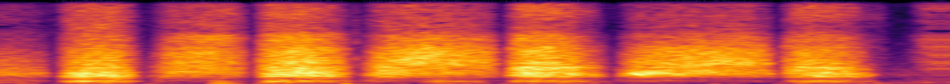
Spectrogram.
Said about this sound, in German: Ich atme immer noch in die Papiertüte, einen schönen guten Tag.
